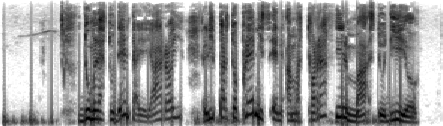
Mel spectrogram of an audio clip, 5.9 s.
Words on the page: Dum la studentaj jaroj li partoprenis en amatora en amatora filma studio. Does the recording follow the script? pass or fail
fail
